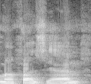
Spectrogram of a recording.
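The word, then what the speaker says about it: مفازا: karena termasuk Mad iwad tulisannya mafazan tapi pembacaannya Faza jam lagi seorang lagi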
